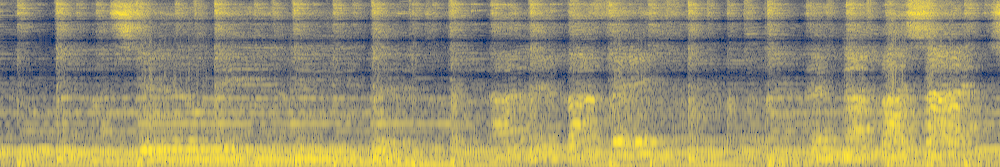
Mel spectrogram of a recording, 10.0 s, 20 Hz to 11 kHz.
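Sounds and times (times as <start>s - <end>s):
acoustic guitar: 0.0s - 10.0s
stage piano: 0.0s - 10.0s
voices singing together: 0.0s - 10.0s.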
